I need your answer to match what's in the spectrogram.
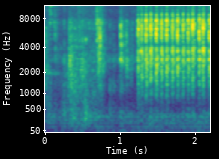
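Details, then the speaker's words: Ultimate M5S nitro engine in OFNA Hyper 7 buggy, setting clutch bell to spur gear mesh ever so slightly out from fully tight; light, quick metallic ticks as gears rock, tiny even tick showing correct backlash. "That is a tiny tick. That is an absolutely gorgeous tick."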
